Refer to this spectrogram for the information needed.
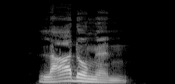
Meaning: plural of Ladung
- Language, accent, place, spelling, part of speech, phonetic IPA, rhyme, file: German, Germany, Berlin, Ladungen, noun, [ˈlaːdʊŋən], -aːdʊŋən, De-Ladungen.ogg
